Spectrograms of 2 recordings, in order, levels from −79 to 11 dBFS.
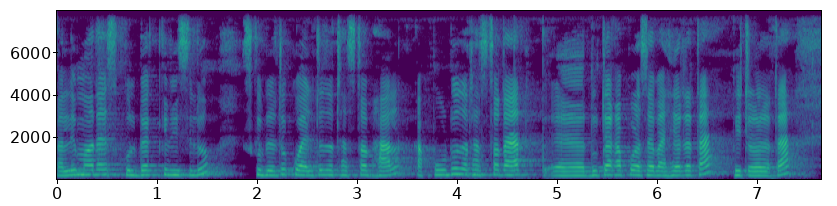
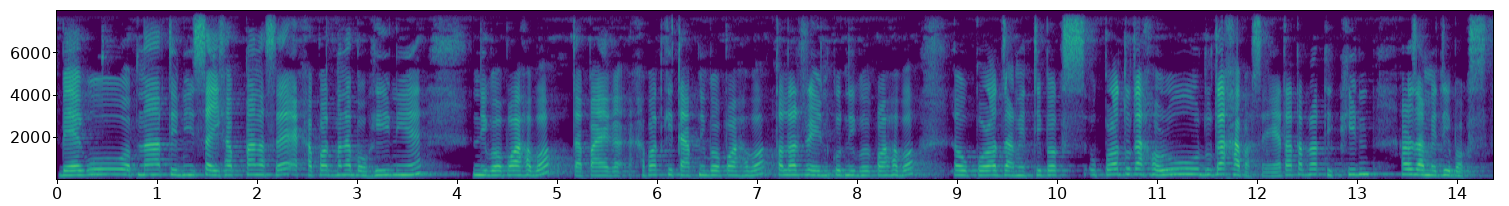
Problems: constant background noise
